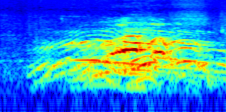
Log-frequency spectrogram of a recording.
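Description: Audience reacting with a chorus of 'ooh' calls from many voices at once, pitches sliding up and down, swelling about half a second in and fading near the end.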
